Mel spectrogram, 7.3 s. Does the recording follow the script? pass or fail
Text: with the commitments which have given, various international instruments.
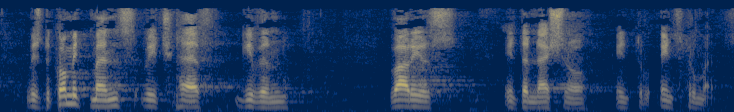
pass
